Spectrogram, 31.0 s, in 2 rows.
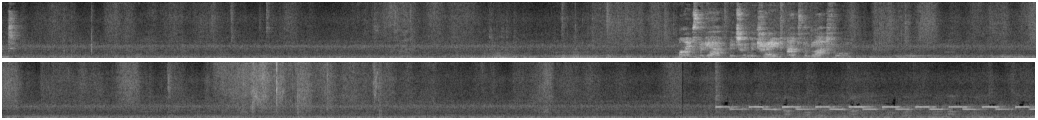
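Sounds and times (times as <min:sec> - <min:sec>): electric train hum and rumble: 0:00.0 - 0:31.0
two-tone door warning beeps: 0:13.4 - 0:14.3, 0:26.2 - 0:31.0.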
